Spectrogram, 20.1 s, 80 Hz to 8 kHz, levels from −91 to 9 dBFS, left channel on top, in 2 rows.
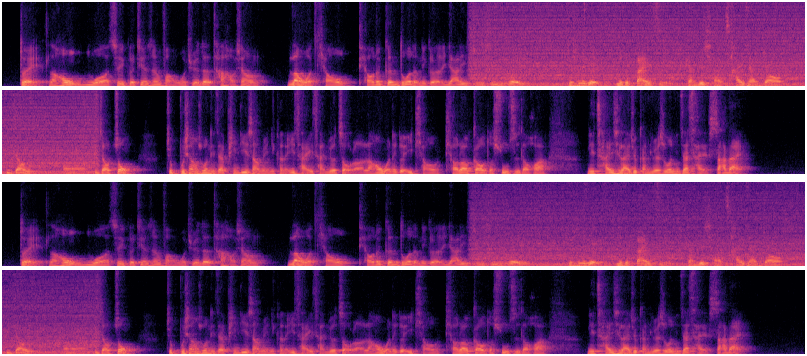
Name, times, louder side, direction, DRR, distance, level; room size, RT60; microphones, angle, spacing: voice 1, 0.2-3.3 3.6-6.7 7.1-11.8 12.1-19.4, left 2 dB, 30° left, 0.5 m, -21 dB
sound 1, 5.8-11.3, left 2 dB, 55° left, 3.0 m, -27 dB
12.5 x 5.0 x 6.0 m
head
